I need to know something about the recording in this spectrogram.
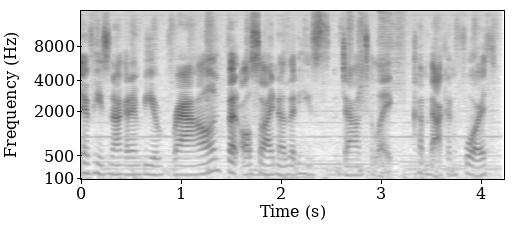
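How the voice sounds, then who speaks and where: An American woman co-hosting a casual talk show, reflecting informally with thoughtful, halting phrasing. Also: low-pitched, fairly even intonation, over music. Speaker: podcast co-host and community organizer.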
